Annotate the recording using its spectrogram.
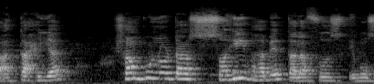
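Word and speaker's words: التحيات: এক আলিফ পরিমাণ টান দিয়ে পড়তে হবে তো আত্তাহিয়াতু আত্তাহিয়াতু লিল্লাহি লিল্লাহি আত্তাহিয়াতু লিল্লাহি ওয়াস সালাওয়াতু ওয়াস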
